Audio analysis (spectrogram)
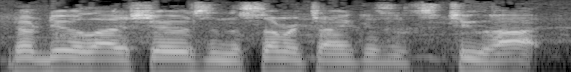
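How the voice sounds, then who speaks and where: A man's voice: medium pitch, fairly even intonation, fairly quick, a little mellow, slight background noise, poor audio. A man streaming a sports game, mixing radio-style play-by-play with casual chat.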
